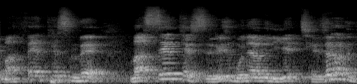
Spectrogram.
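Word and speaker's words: μαθητής: 예, 원래 이 TH 발음이에요. 마세테스인데 마세테스.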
